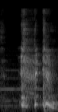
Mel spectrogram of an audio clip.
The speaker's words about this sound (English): Forgive me for I'm having a little moment of coughing here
